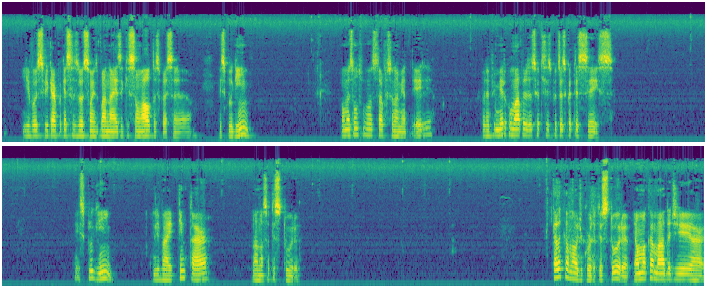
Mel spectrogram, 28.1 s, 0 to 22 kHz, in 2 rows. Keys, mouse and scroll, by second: 6.3 click, 8.1 click, 13.0-14.1 drag, 14.6-16.4 drag, 16.4-18.8 drag, 20.4 click, 21.2-22.4 drag, 22.6 click, 24.9 click.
